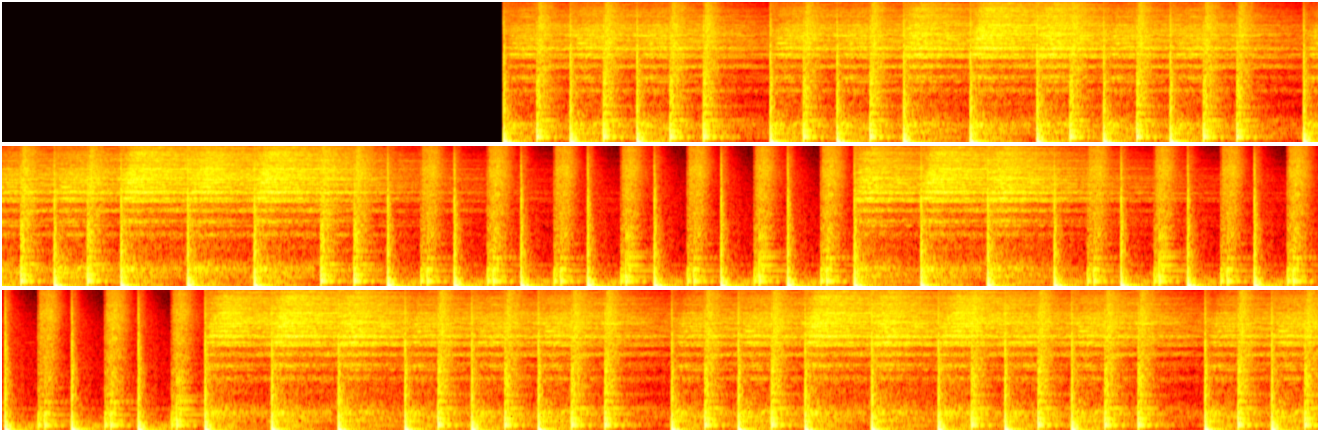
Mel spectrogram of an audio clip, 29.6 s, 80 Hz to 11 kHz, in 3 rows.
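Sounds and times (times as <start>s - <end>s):
drum kit: 3.8s - 29.6s.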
